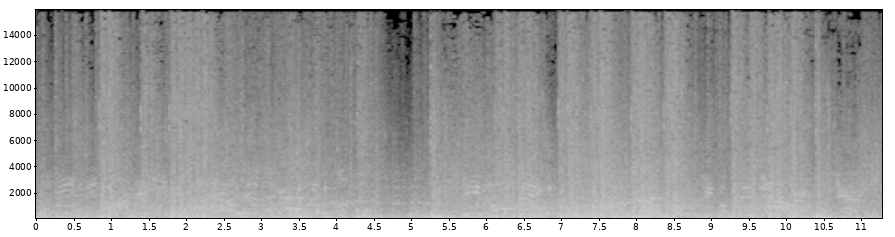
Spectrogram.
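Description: Gunfire and explosions rumble on in the distance.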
